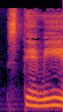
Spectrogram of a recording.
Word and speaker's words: STEMI: 첫 번째 는 ST 분절 상승 심근 경색 으로 , STEMI 라고 읽습니다 .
